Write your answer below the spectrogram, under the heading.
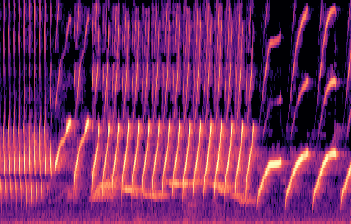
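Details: Lure song of a canary meant to make a reluctant bird respond and sing at length: a fast high trill gives way to a run of sweeping downslurred notes, ending with slower arched whistles.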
